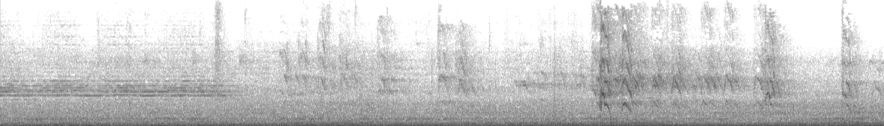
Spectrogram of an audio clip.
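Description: Birds calling in a series of short, high calls, thickest about eight seconds in, over a steady low rumble. A steady high tone sounds for the first few seconds.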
